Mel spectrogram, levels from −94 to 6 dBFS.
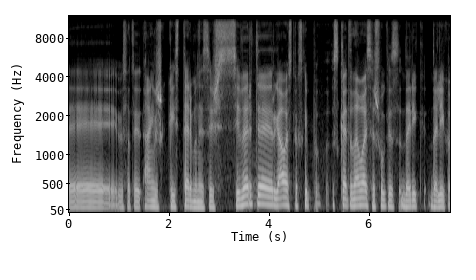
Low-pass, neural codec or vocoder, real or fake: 10.8 kHz; none; real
